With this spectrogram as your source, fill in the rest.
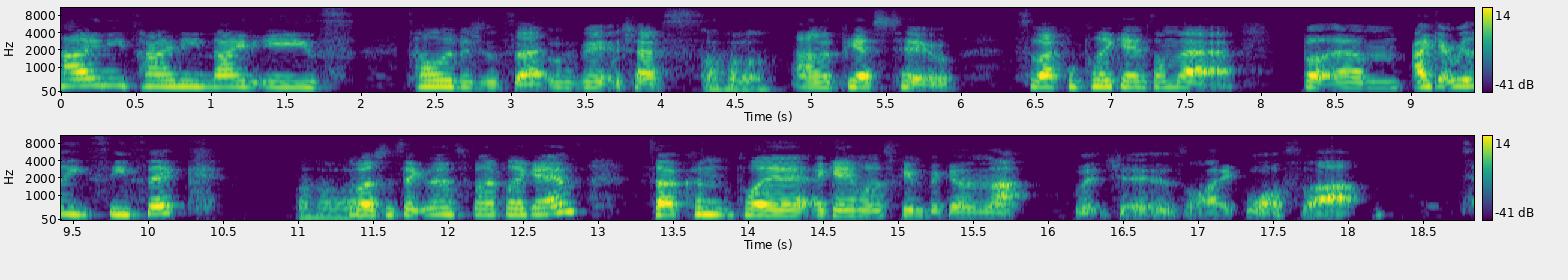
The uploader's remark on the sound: audio is kind of sucky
